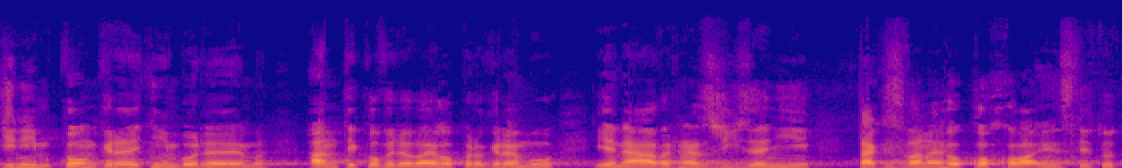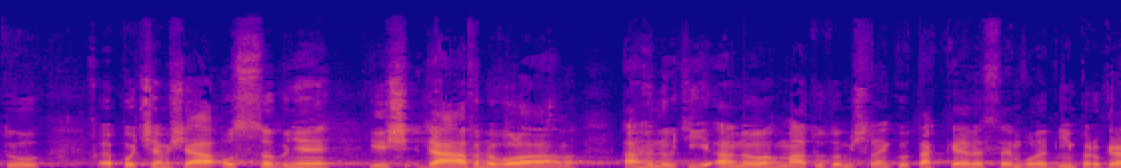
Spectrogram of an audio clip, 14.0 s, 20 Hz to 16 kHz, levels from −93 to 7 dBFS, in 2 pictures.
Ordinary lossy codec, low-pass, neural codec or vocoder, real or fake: AAC, 48 kbps; 14.4 kHz; none; real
